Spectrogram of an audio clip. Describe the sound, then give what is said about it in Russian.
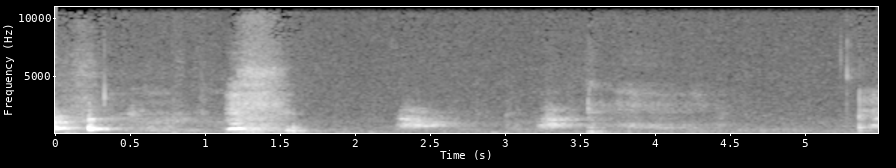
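A large dog lets out a handful of sharp, loud barks at irregular intervals, with snorting, breathy sounds between them and no talking. “Она вот это, на всю Ивановскую. Надо ее к собачьему психологу отправить.”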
